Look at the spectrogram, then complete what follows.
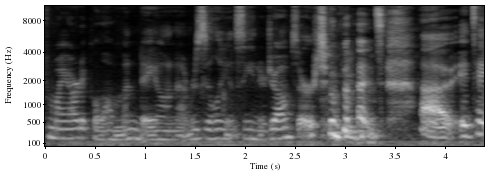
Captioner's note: laughs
